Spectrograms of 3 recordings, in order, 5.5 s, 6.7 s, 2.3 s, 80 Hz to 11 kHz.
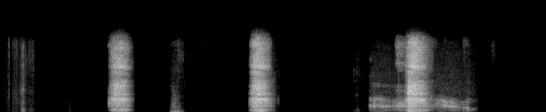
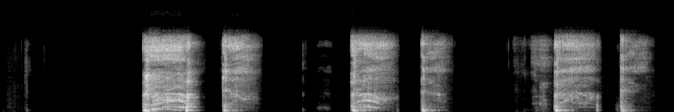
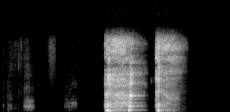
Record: {"exhalation_length": "5.5 s", "exhalation_amplitude": 12715, "exhalation_signal_mean_std_ratio": 0.27, "three_cough_length": "6.7 s", "three_cough_amplitude": 18984, "three_cough_signal_mean_std_ratio": 0.37, "cough_length": "2.3 s", "cough_amplitude": 28962, "cough_signal_mean_std_ratio": 0.33, "survey_phase": "beta (2021-08-13 to 2022-03-07)", "age": "45-64", "gender": "Female", "wearing_mask": "No", "symptom_headache": true, "smoker_status": "Ex-smoker", "respiratory_condition_asthma": false, "respiratory_condition_other": false, "recruitment_source": "REACT", "submission_delay": "2 days", "covid_test_result": "Negative", "covid_test_method": "RT-qPCR", "influenza_a_test_result": "Negative", "influenza_b_test_result": "Negative"}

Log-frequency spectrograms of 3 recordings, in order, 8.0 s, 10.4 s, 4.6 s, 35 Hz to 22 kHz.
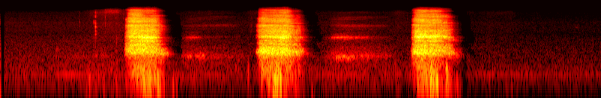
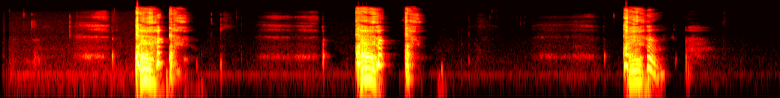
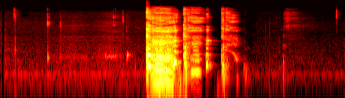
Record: {"exhalation_length": "8.0 s", "exhalation_amplitude": 15258, "exhalation_signal_mean_std_ratio": 0.35, "three_cough_length": "10.4 s", "three_cough_amplitude": 32767, "three_cough_signal_mean_std_ratio": 0.25, "cough_length": "4.6 s", "cough_amplitude": 31757, "cough_signal_mean_std_ratio": 0.26, "survey_phase": "beta (2021-08-13 to 2022-03-07)", "age": "45-64", "gender": "Female", "wearing_mask": "No", "symptom_cough_any": true, "symptom_runny_or_blocked_nose": true, "symptom_fatigue": true, "symptom_fever_high_temperature": true, "symptom_headache": true, "symptom_change_to_sense_of_smell_or_taste": true, "symptom_loss_of_taste": true, "smoker_status": "Never smoked", "respiratory_condition_asthma": false, "respiratory_condition_other": false, "recruitment_source": "Test and Trace", "submission_delay": "2 days", "covid_test_result": "Positive", "covid_test_method": "ePCR"}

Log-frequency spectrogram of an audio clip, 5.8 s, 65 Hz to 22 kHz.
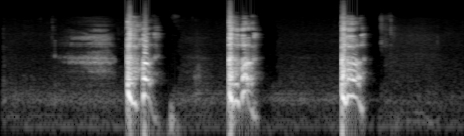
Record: {"three_cough_length": "5.8 s", "three_cough_amplitude": 32768, "three_cough_signal_mean_std_ratio": 0.26, "survey_phase": "beta (2021-08-13 to 2022-03-07)", "age": "65+", "gender": "Female", "wearing_mask": "No", "symptom_none": true, "smoker_status": "Ex-smoker", "respiratory_condition_asthma": true, "respiratory_condition_other": false, "recruitment_source": "REACT", "submission_delay": "2 days", "covid_test_result": "Negative", "covid_test_method": "RT-qPCR"}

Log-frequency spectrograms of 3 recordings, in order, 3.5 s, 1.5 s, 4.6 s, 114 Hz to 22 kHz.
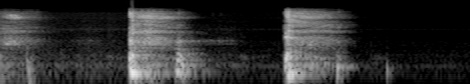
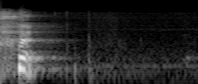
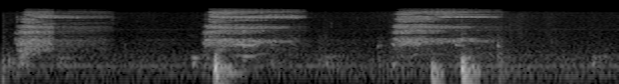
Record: {"three_cough_length": "3.5 s", "three_cough_amplitude": 30360, "three_cough_signal_mean_std_ratio": 0.34, "cough_length": "1.5 s", "cough_amplitude": 31474, "cough_signal_mean_std_ratio": 0.23, "exhalation_length": "4.6 s", "exhalation_amplitude": 4525, "exhalation_signal_mean_std_ratio": 0.59, "survey_phase": "beta (2021-08-13 to 2022-03-07)", "age": "65+", "gender": "Female", "wearing_mask": "No", "symptom_fatigue": true, "smoker_status": "Never smoked", "respiratory_condition_asthma": true, "respiratory_condition_other": true, "recruitment_source": "REACT", "submission_delay": "3 days", "covid_test_result": "Negative", "covid_test_method": "RT-qPCR"}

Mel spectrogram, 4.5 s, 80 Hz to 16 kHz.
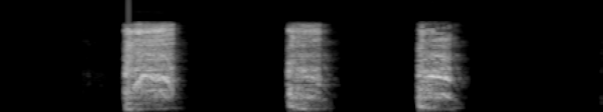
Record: {"three_cough_length": "4.5 s", "three_cough_amplitude": 32767, "three_cough_signal_mean_std_ratio": 0.37, "survey_phase": "alpha (2021-03-01 to 2021-08-12)", "age": "45-64", "gender": "Male", "wearing_mask": "No", "symptom_cough_any": true, "symptom_diarrhoea": true, "symptom_fatigue": true, "symptom_headache": true, "symptom_change_to_sense_of_smell_or_taste": true, "symptom_onset": "6 days", "smoker_status": "Never smoked", "respiratory_condition_asthma": false, "respiratory_condition_other": false, "recruitment_source": "Test and Trace", "submission_delay": "2 days", "covid_test_result": "Positive", "covid_test_method": "RT-qPCR", "covid_ct_value": 24.4, "covid_ct_gene": "S gene", "covid_ct_mean": 24.5, "covid_viral_load": "9000 copies/ml", "covid_viral_load_category": "Minimal viral load (< 10K copies/ml)"}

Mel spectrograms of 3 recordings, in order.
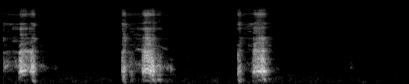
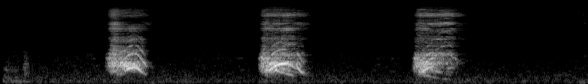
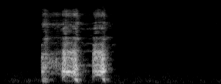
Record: {"three_cough_length": "4.1 s", "three_cough_amplitude": 27863, "three_cough_signal_mean_std_ratio": 0.3, "exhalation_length": "5.9 s", "exhalation_amplitude": 27429, "exhalation_signal_mean_std_ratio": 0.34, "cough_length": "2.2 s", "cough_amplitude": 28124, "cough_signal_mean_std_ratio": 0.34, "survey_phase": "beta (2021-08-13 to 2022-03-07)", "age": "45-64", "gender": "Male", "wearing_mask": "No", "symptom_fatigue": true, "smoker_status": "Ex-smoker", "respiratory_condition_asthma": false, "respiratory_condition_other": true, "recruitment_source": "Test and Trace", "submission_delay": "2 days", "covid_test_result": "Positive", "covid_test_method": "ePCR"}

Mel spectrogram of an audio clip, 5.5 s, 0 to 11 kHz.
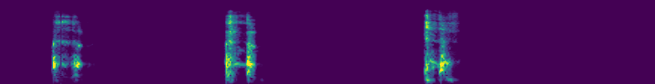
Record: {"three_cough_length": "5.5 s", "three_cough_amplitude": 31978, "three_cough_signal_mean_std_ratio": 0.22, "survey_phase": "beta (2021-08-13 to 2022-03-07)", "age": "65+", "gender": "Female", "wearing_mask": "No", "symptom_none": true, "smoker_status": "Never smoked", "respiratory_condition_asthma": false, "respiratory_condition_other": false, "recruitment_source": "REACT", "submission_delay": "1 day", "covid_test_result": "Negative", "covid_test_method": "RT-qPCR", "influenza_a_test_result": "Negative", "influenza_b_test_result": "Negative"}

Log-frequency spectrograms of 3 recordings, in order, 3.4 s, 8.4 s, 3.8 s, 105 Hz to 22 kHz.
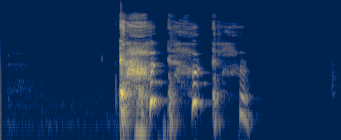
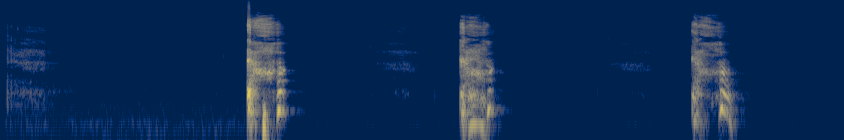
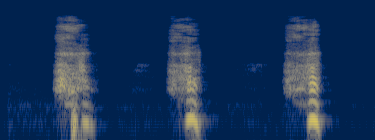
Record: {"cough_length": "3.4 s", "cough_amplitude": 32767, "cough_signal_mean_std_ratio": 0.29, "three_cough_length": "8.4 s", "three_cough_amplitude": 32768, "three_cough_signal_mean_std_ratio": 0.22, "exhalation_length": "3.8 s", "exhalation_amplitude": 25714, "exhalation_signal_mean_std_ratio": 0.36, "survey_phase": "beta (2021-08-13 to 2022-03-07)", "age": "65+", "gender": "Female", "wearing_mask": "No", "symptom_cough_any": true, "symptom_runny_or_blocked_nose": true, "symptom_sore_throat": true, "symptom_abdominal_pain": true, "symptom_headache": true, "symptom_onset": "4 days", "smoker_status": "Ex-smoker", "respiratory_condition_asthma": false, "respiratory_condition_other": false, "recruitment_source": "Test and Trace", "submission_delay": "2 days", "covid_test_result": "Positive", "covid_test_method": "RT-qPCR", "covid_ct_value": 16.6, "covid_ct_gene": "ORF1ab gene", "covid_ct_mean": 16.7, "covid_viral_load": "3300000 copies/ml", "covid_viral_load_category": "High viral load (>1M copies/ml)"}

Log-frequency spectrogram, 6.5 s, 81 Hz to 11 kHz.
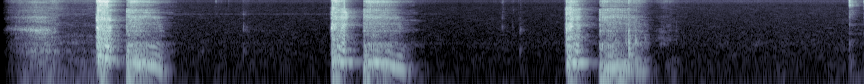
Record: {"three_cough_length": "6.5 s", "three_cough_amplitude": 32768, "three_cough_signal_mean_std_ratio": 0.34, "survey_phase": "beta (2021-08-13 to 2022-03-07)", "age": "45-64", "gender": "Female", "wearing_mask": "No", "symptom_none": true, "smoker_status": "Ex-smoker", "respiratory_condition_asthma": false, "respiratory_condition_other": false, "recruitment_source": "REACT", "submission_delay": "0 days", "covid_test_result": "Negative", "covid_test_method": "RT-qPCR"}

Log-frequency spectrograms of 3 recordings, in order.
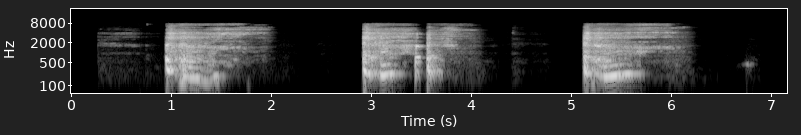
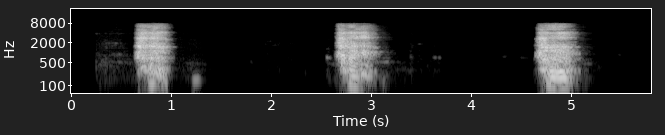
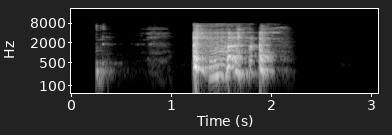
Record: {"three_cough_length": "7.2 s", "three_cough_amplitude": 32537, "three_cough_signal_mean_std_ratio": 0.46, "exhalation_length": "5.8 s", "exhalation_amplitude": 31068, "exhalation_signal_mean_std_ratio": 0.34, "cough_length": "3.1 s", "cough_amplitude": 28963, "cough_signal_mean_std_ratio": 0.31, "survey_phase": "beta (2021-08-13 to 2022-03-07)", "age": "65+", "gender": "Female", "wearing_mask": "No", "symptom_cough_any": true, "symptom_sore_throat": true, "symptom_onset": "6 days", "smoker_status": "Ex-smoker", "respiratory_condition_asthma": false, "respiratory_condition_other": false, "recruitment_source": "REACT", "submission_delay": "3 days", "covid_test_result": "Negative", "covid_test_method": "RT-qPCR", "influenza_a_test_result": "Negative", "influenza_b_test_result": "Negative"}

